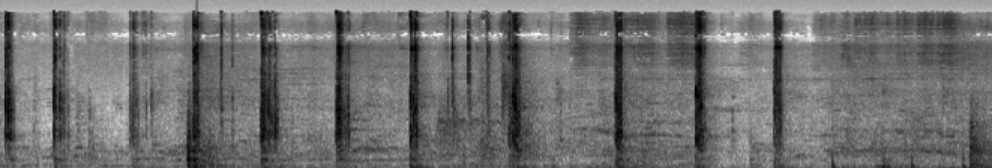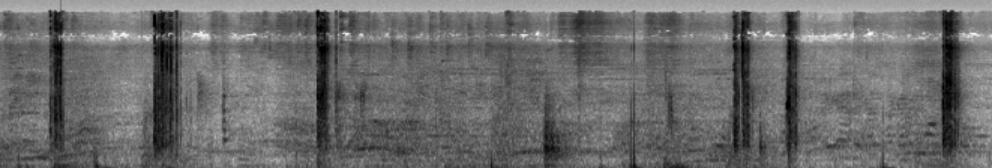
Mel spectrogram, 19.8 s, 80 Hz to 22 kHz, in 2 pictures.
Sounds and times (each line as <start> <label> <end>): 0.0 Billiards balls into box 19.8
